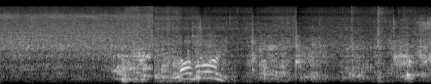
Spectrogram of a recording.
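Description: Chopped green chillies dropped into hot oil in a large aluminium cooking pot, sizzling and spitting. A short voice-like call cuts in about a second in and is the loudest sound, then the frying settles to a lower crackle.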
